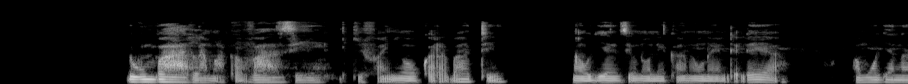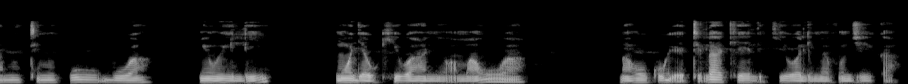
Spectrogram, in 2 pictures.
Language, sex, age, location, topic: Swahili, male, 18-24, Mombasa, government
